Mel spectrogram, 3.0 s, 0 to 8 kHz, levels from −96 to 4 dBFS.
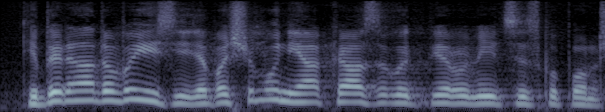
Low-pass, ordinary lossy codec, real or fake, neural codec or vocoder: none; none; fake; codec, 16 kHz, 1 kbps, FunCodec, trained on LibriTTS, 50 frames a second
